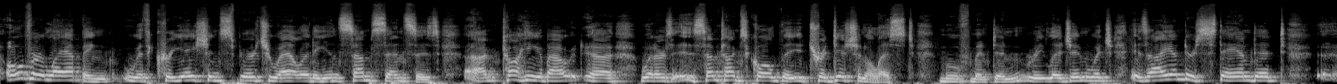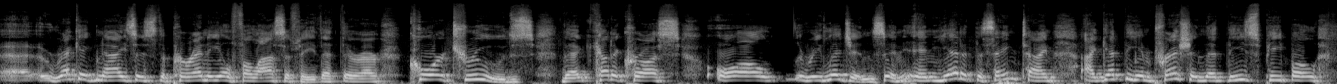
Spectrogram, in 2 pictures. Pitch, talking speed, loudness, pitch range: 175 Hz, 120 wpm, -18 LUFS, 155-195 Hz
